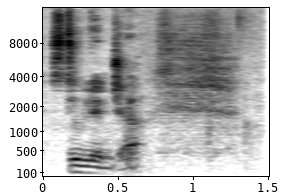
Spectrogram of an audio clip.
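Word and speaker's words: Stuhlinger: call him spilling cup but he's actually steward is pronounced studinger and of course you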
